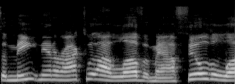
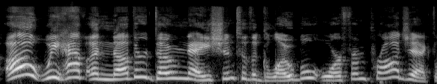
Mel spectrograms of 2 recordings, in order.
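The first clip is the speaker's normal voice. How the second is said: ordinary talk, nothing marked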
